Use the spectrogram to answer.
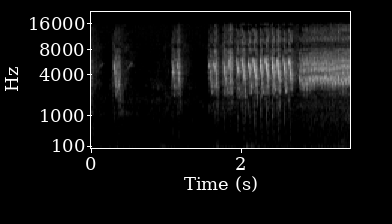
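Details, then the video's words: Weaver call used as a lure for trapping: two isolated high chirps, then a fast, regular series of rasping notes that merges into a continuous harsh buzz at the end. "SUARA MASTERAN PIKAT BURUNG MANYAR"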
